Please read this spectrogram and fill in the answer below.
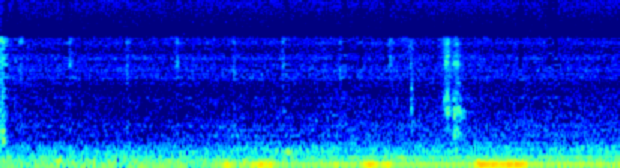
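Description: Low rumble of a moving car heard from inside the cabin, with a few heavier low surges in the second half.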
